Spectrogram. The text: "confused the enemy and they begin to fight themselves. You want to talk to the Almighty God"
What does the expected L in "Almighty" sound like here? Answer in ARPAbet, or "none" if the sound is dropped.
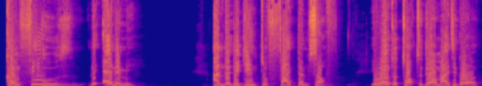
L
